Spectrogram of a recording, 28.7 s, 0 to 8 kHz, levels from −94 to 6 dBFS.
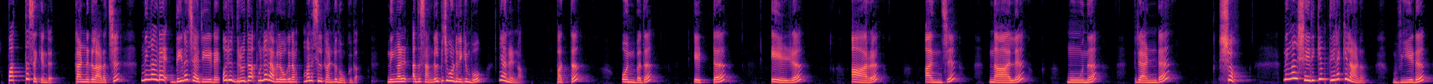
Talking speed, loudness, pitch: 65 wpm, -19 LUFS, 245 Hz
